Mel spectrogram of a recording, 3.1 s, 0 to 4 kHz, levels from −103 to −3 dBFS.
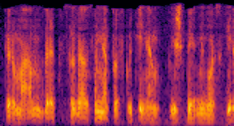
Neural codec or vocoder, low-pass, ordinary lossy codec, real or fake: codec, 16 kHz, 4 kbps, FunCodec, trained on Chinese and English, 50 frames a second; 3.6 kHz; MP3, 32 kbps; fake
